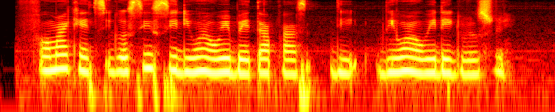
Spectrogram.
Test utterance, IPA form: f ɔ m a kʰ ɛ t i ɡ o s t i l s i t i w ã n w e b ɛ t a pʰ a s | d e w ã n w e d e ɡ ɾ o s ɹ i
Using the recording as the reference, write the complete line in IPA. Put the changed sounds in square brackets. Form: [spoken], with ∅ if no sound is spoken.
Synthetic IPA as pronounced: f ɔ m a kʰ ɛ t i ɡ o s t i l s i [d] i w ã n w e b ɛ t a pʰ a s | d [i] w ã n w e d e ɡ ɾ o s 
